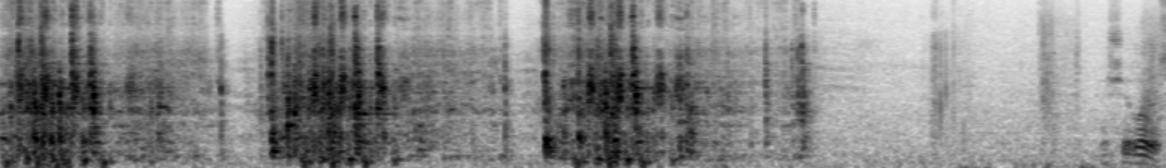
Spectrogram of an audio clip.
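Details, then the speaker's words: Husqvarna lawnmower with a JB-welded part and fouled plug: rough surging bursts cutting out, with clunks. Low compression; bad rod, bent pushrod or valve suspected. "coming out of a exhaust i don't like that clumping noise should we have clearance under here oh this might have a bad rod or something"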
